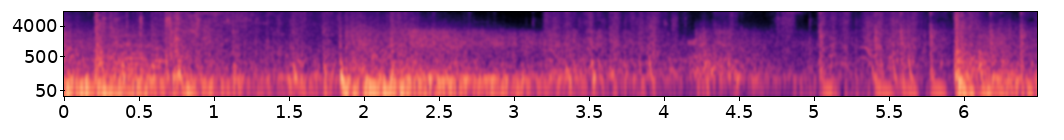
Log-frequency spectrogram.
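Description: Sniper rifle shots crack sharply.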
